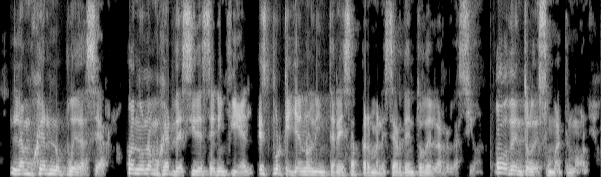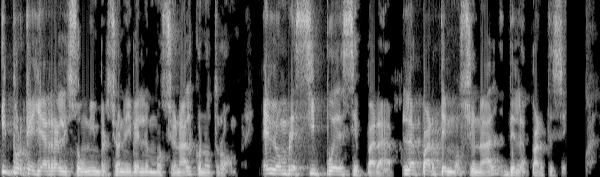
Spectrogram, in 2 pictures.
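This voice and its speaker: A man hosting his channel, giving assertive opinion commentary directly to his viewers. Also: medium pitch. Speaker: channel host.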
